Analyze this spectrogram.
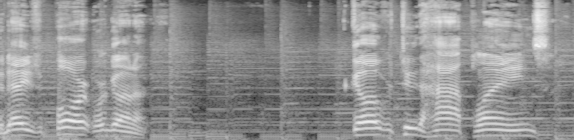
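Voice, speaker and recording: A man with an American accent at a very slow pace, with music in the background. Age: 60s. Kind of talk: casual talk to camera.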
